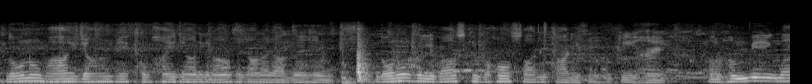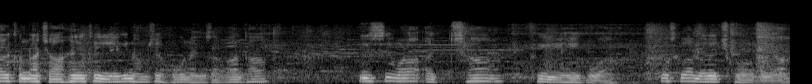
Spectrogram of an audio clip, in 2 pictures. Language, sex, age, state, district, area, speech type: Urdu, male, 30-45, Uttar Pradesh, Gautam Buddha Nagar, rural, spontaneous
